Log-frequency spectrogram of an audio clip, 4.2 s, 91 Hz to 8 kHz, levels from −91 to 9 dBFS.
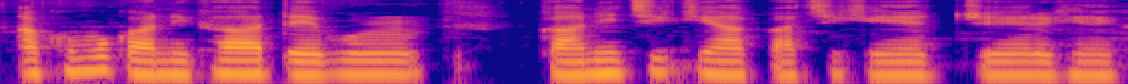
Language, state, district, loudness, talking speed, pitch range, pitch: Idu Mishmi, Arunachal Pradesh, Lower Dibang Valley, -18 LUFS, 155 wpm, 150-165 Hz, 155 Hz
